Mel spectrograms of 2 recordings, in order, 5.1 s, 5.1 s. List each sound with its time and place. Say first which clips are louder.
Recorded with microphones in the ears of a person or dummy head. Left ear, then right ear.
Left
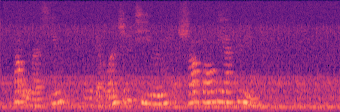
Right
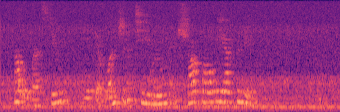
0.2 s a woman speaking: right 2 dB; 10° right (ahead or behind), 2 m; by 4.0 s 50° right (ahead or behind), 3.5 m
